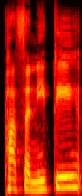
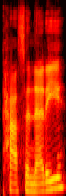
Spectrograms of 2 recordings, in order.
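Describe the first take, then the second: First: The name is said with an Italian pronunciation. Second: The name is said with an American pronunciation. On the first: "if it was pronounced in in proper Italian" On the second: "Pennsylvania pronunciation"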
